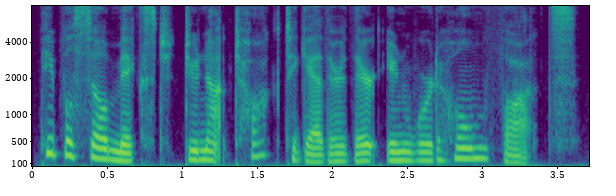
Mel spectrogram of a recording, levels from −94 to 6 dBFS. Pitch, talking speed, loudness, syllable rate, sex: 170 Hz, 180 wpm, -18 LUFS, 4.6 syllables/s, female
